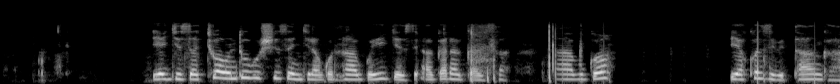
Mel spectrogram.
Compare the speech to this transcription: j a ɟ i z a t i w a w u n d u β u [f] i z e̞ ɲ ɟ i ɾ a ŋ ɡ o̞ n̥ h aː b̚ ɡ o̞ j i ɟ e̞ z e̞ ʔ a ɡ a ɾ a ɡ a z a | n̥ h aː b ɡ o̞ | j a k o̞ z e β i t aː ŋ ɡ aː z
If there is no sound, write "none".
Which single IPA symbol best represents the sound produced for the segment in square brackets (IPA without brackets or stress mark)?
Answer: ʃ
